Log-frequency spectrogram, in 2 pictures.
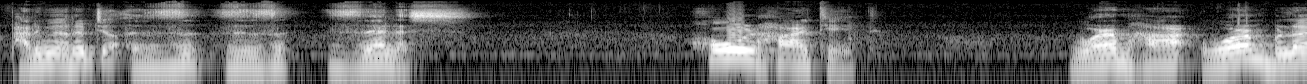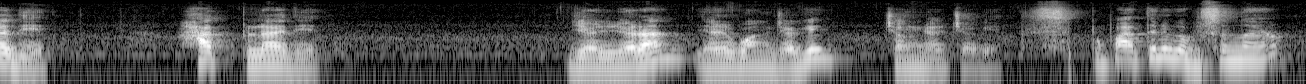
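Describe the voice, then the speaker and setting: A man's voice: a little high, sing-song, slow, pauses often, darkish tone. A man teaching English vocabulary, reading each word aloud, repeating it and explaining it. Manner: reads English words aloud, repeats them, then glosses them in Korean. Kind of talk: recorded vocabulary lesson.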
